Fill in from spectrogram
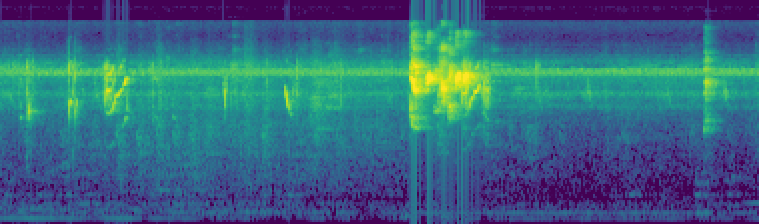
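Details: A young canary practising its song (ngriwik): scattered soft chips, then one short burst of rapid scratchy twittering, followed by quiet, against a steady thin high tone.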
